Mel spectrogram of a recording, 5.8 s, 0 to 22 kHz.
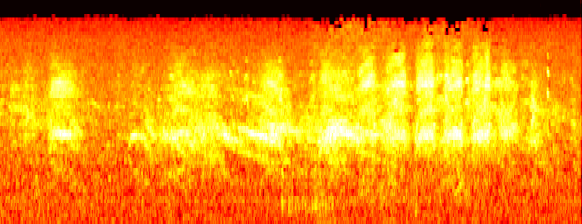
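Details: Breeding-colony chorus of hundreds of Arctic terns on Rottumerplaat, Groningen, 4 June 2023: after a quiet start, a rush of harsh, drawn-out screeches builds, then rapid clipped calls cluster near the end.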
